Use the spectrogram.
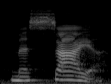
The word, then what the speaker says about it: Messiah: This I is going to have its long I sound. Messiah.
